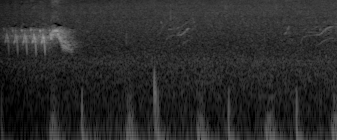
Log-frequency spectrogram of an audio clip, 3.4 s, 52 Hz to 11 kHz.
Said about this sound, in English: And there's a close correlation between heart rate and breathing. Their natural rhythms seem to be in a proportion of something like 4 to 1 or 3 to 1, three or four heartbeats for every respiratory motion.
